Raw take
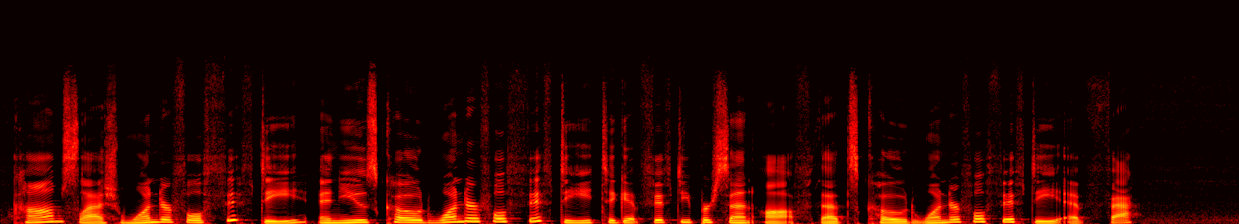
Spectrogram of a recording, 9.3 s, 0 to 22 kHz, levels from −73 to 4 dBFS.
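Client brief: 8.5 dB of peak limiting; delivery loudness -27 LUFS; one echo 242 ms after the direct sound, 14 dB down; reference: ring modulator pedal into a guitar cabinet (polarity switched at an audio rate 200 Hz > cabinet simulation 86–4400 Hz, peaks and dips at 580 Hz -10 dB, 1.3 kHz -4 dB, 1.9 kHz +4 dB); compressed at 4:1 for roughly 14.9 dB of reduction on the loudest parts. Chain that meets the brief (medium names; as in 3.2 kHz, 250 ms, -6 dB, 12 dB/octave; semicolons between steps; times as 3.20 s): compression 4:1, threshold -35 dBFS; peak limiter -28.5 dBFS; delay 242 ms -14 dB; polarity switched at an audio rate 200 Hz; cabinet simulation 86–4400 Hz, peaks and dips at 580 Hz -10 dB, 1.3 kHz -4 dB, 1.9 kHz +4 dB; trim +14.5 dB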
